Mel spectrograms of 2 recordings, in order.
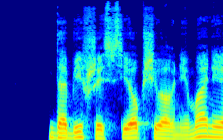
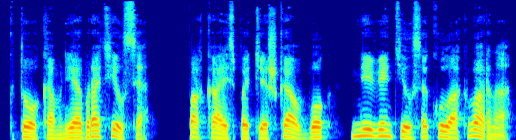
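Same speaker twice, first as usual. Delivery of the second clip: plain reading voice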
